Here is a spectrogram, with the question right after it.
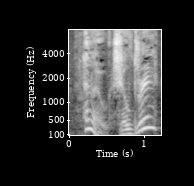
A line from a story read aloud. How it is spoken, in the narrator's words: exclaimed Grandpa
